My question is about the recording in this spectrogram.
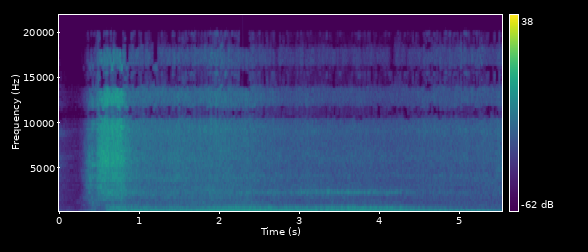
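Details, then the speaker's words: Squarebody Chevy big-block V8 restarted with the valve covers off after it came free: it catches and settles into a deep, even, steady rumble with no misses or ticks, running smooth. "Well, we just fired her up again, and it came free, and it's working just like it should now. That thing's purring like a kitten. It is literally running smooth as can be."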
